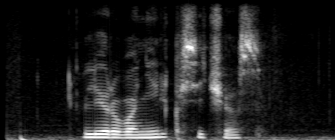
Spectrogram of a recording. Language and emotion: Russian, neutral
